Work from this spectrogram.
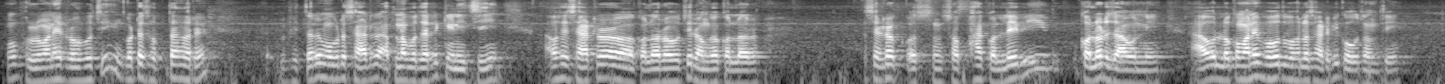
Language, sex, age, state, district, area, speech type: Odia, male, 45-60, Odisha, Kandhamal, rural, spontaneous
